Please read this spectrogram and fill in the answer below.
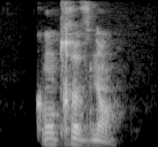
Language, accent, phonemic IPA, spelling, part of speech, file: French, France, /kɔ̃.tʁə.v(ə).nɑ̃/, contrevenant, verb / noun, LL-Q150 (fra)-contrevenant.wav
- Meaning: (verb) present participle of contrevenir; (noun) offender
